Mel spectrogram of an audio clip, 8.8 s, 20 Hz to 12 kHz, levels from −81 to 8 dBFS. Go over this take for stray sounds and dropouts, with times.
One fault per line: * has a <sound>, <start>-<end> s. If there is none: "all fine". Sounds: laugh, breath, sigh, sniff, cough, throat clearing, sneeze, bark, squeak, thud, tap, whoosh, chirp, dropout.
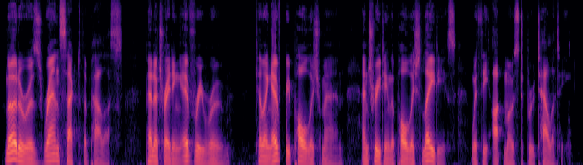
* has a dropout, 4.2-4.3 s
